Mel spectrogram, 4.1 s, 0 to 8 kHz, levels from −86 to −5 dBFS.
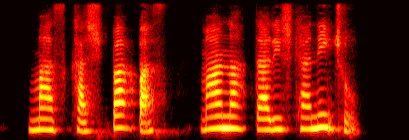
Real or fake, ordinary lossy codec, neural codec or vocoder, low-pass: fake; AAC, 48 kbps; codec, 16 kHz in and 24 kHz out, 0.9 kbps, LongCat-Audio-Codec, fine tuned four codebook decoder; 7.2 kHz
